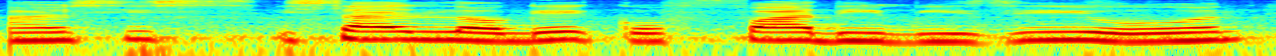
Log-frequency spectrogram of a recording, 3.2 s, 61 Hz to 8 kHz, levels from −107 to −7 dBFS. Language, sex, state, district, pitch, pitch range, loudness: Chakma, female, Tripura, West Tripura, 240 Hz, 230-255 Hz, -16 LUFS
